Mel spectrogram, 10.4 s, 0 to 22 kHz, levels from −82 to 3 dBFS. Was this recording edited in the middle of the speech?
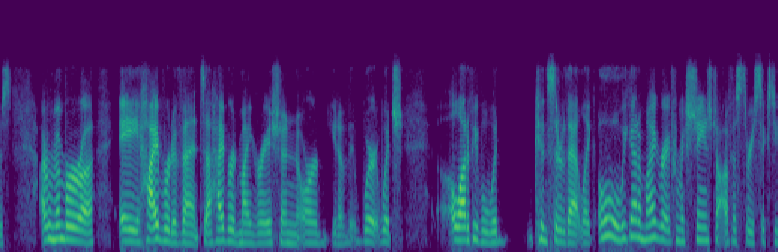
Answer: no; 0 cuts

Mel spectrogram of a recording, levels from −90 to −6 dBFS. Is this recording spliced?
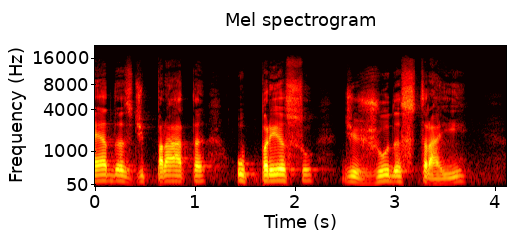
no; 0 cuts

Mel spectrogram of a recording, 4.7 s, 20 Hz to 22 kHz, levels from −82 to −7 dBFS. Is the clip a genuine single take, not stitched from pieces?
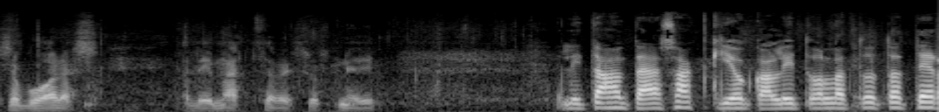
yes; 0 cuts

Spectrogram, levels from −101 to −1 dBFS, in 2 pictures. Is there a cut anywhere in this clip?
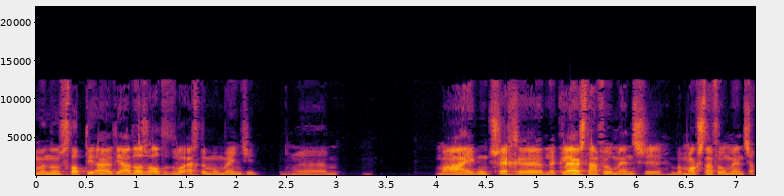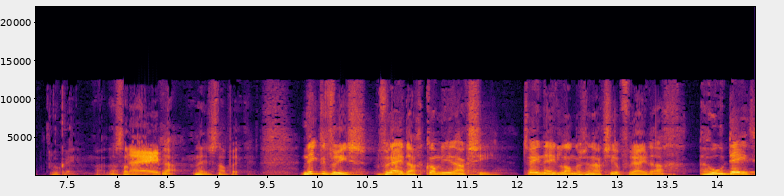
yes; 3 cuts; at 5.1 s, 7.2 s, 8.4 s

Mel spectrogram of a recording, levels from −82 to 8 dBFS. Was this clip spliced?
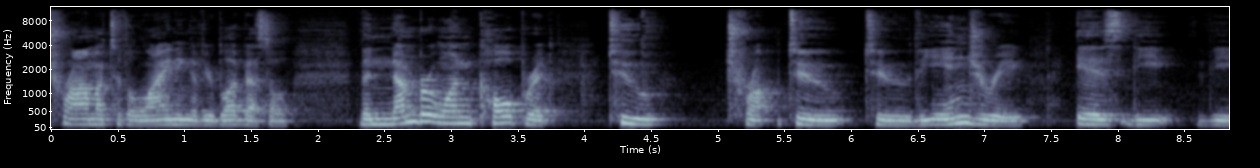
no; 0 cuts

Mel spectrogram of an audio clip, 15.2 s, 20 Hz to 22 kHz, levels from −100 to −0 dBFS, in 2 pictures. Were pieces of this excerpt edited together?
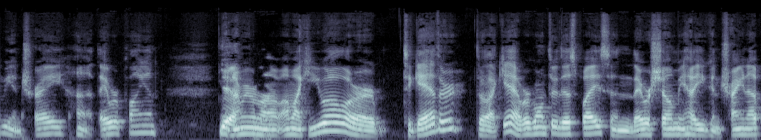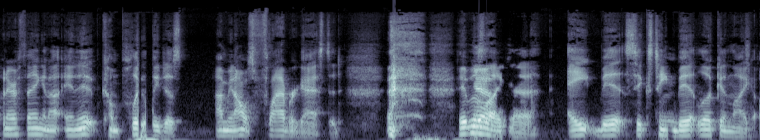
no; 0 cuts

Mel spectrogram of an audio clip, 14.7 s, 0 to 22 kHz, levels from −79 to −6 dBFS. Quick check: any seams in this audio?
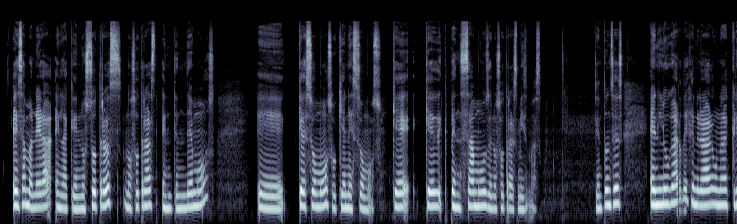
yes; 2 cuts; at 7.8 s, 11.9 s

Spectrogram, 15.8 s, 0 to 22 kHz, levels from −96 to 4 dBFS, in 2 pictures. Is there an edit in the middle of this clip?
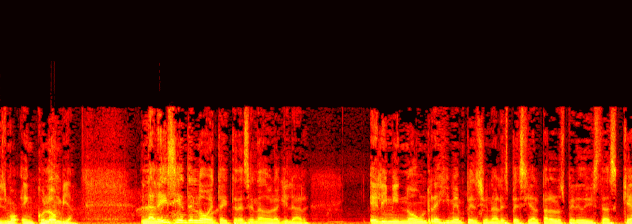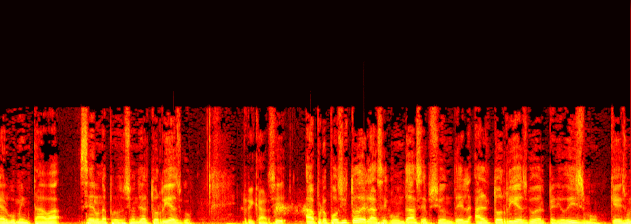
yes; 1 cut; at 10.9 s

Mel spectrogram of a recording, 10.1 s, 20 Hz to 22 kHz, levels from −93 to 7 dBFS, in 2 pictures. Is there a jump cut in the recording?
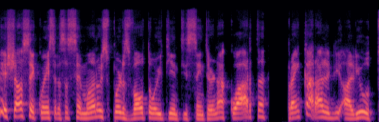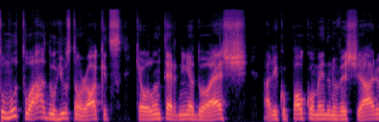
no; 0 cuts

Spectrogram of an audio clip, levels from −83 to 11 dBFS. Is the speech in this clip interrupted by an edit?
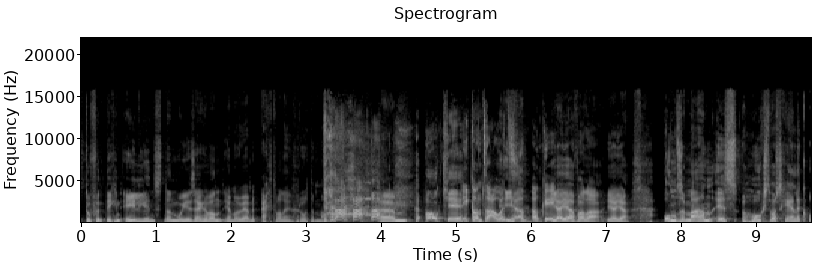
no; 0 cuts

